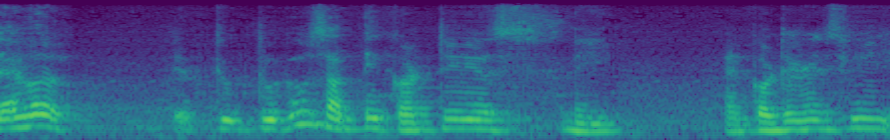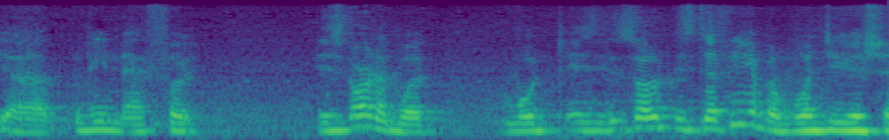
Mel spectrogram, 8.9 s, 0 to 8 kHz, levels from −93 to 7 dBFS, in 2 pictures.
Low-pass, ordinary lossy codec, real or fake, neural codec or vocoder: 7.2 kHz; none; fake; codec, 16 kHz, 1.1 kbps, Voila-Tokenizer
